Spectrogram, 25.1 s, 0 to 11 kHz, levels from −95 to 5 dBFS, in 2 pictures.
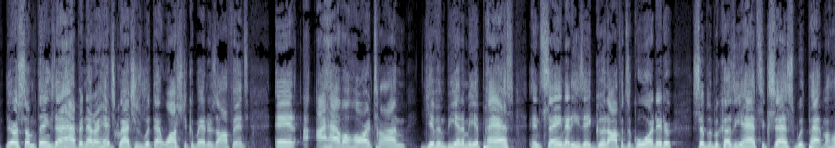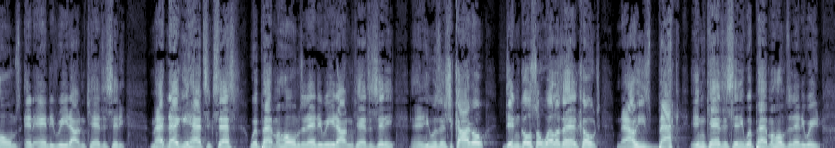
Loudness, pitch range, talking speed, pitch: -16 LUFS, 160-195 Hz, 210 wpm, 175 Hz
